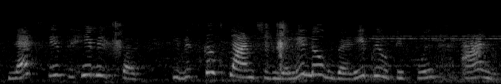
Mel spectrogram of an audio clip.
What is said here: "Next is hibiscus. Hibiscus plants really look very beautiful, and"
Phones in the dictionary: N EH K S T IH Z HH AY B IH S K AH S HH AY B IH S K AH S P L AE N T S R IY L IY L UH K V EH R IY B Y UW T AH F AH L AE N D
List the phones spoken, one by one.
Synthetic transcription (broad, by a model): N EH K S T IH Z HH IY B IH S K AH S HH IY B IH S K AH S P L AE N T S R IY L IY L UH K V EH R IY B Y UW T AH F AH L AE N D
